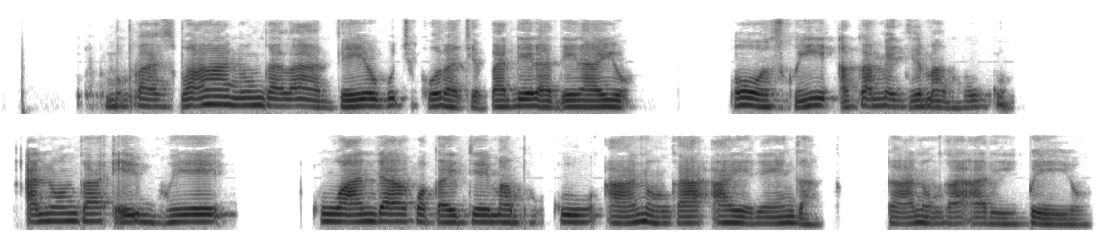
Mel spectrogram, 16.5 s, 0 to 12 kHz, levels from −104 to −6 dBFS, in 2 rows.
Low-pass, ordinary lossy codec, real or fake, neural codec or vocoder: 7.2 kHz; MP3, 64 kbps; fake; codec, 16 kHz, 2 kbps, FunCodec, trained on LibriTTS, 25 frames a second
